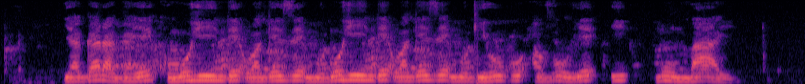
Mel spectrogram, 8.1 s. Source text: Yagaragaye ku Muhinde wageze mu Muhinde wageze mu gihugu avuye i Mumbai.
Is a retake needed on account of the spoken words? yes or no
no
